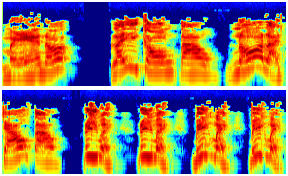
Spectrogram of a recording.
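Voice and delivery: furious, loud chasing-off yell; high, loud angry shout. Acted. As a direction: drive him away, shouting. Woman chases the spirit off.

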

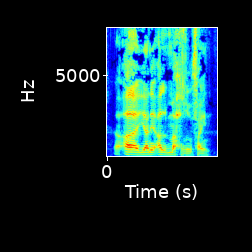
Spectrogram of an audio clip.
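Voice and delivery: ordinary talk

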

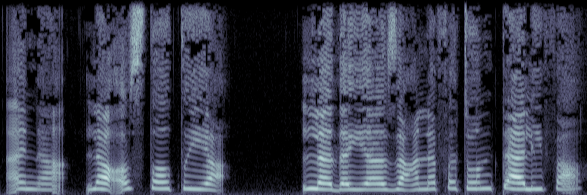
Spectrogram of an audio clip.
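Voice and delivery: high, plaintive little voice; helpless young fish. A narrator's reading. Nemo tells Gill his fin is damaged, high helpless protest. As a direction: whine it up high, slowing toward the end.

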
